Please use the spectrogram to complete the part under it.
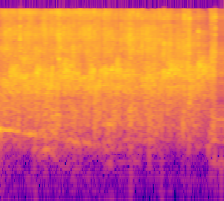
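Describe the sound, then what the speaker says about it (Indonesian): Audience applause at a Christian worship gathering for civil servants in Indonesia, dense steady clapping filling the whole short stretch at close range. "Tepuk tangan dong untuk Desi sama Robert."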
